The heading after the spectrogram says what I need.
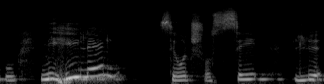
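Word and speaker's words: هلال: mon attention est le prénom du héros c'est Hilel il est si euh si un étranger le prononce il va le prononcer autrement ilel ou mais Hilel c'est autre chose c'est le la lune quand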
